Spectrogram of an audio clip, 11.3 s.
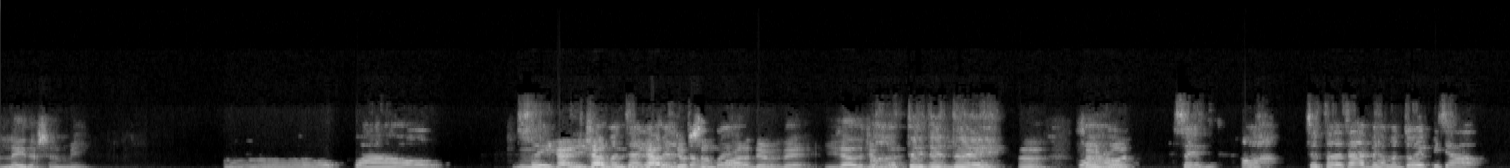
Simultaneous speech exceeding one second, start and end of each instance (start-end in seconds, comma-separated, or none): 3.9-5.7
